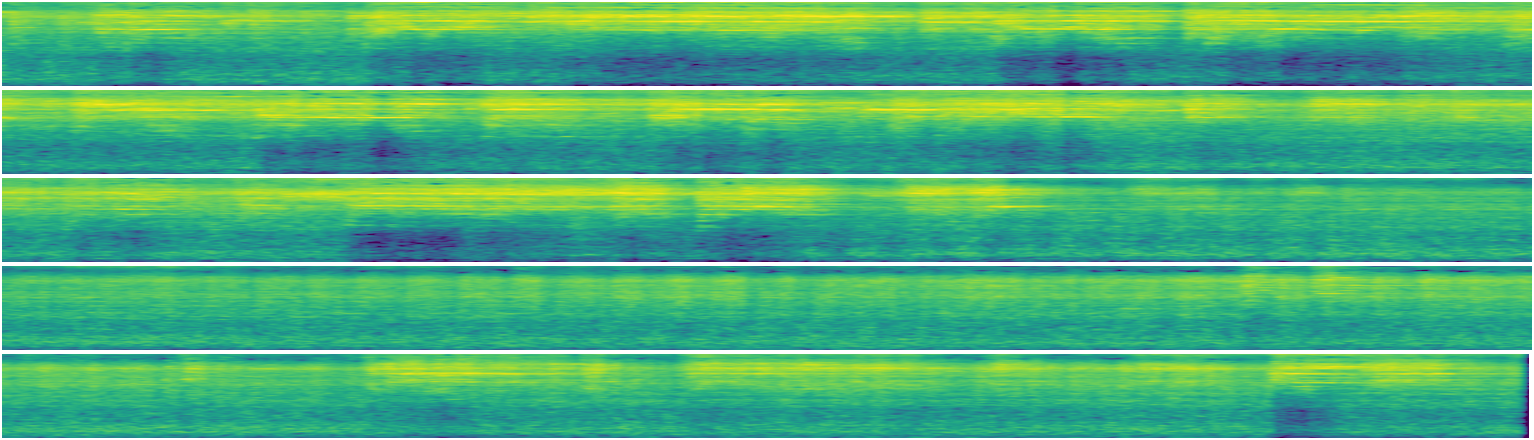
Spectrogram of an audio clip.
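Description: Freight train of boxcars and covered hoppers rolling past close by, a steady rumble of wheels on rail with thin high-pitched wheel squeal over it. The squeal fades for several seconds past the middle and comes back near the end.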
